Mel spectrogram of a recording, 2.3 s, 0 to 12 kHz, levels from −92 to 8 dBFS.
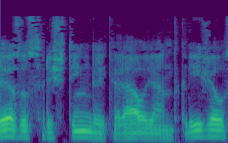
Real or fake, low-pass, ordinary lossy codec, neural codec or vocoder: fake; 10.8 kHz; MP3, 32 kbps; codec, 44.1 kHz, 7.8 kbps, Pupu-Codec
